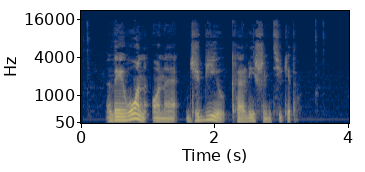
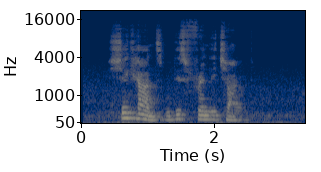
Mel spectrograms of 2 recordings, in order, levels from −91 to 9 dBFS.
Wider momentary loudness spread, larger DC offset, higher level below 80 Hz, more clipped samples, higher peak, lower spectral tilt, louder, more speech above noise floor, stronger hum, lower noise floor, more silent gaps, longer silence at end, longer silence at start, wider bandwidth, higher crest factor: first, 16 LU vs 9 LU; neither; first, -54 dBFS vs -64 dBFS; neither; first, -2 dBFS vs -22 dBFS; first, -7.5 dB/octave vs -5 dB/octave; first, -21 LUFS vs -38 LUFS; first, 45 dB vs 25 dB; neither; about the same, -66 dBFS vs -63 dBFS; neither; first, 0.8 s vs 0.25 s; about the same, 0.4 s vs 0.35 s; about the same, 15 kHz vs 16 kHz; about the same, 20 dB vs 18 dB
